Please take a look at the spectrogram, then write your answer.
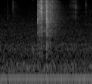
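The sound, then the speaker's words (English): A film camera's mechanical shutter fires once, a quick bright double click lasting a fraction of a second, over a steady low electrical hum and faint background noise. “And if you make the shutter a whole lot faster, it closes a lot faster.”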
